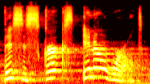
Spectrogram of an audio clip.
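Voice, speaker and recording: A woman playing a gentle, knowing inner spirit in a video game, speaking in a measured, cryptic, lightly playful way. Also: extremely high pitch, animated, heavily acted. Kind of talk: scripted video game dialogue. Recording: long cavernous reverb, game music behind.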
